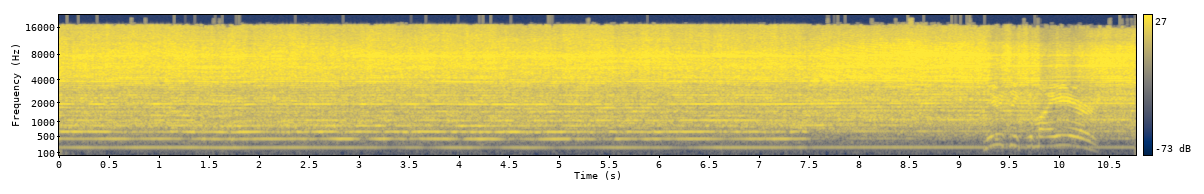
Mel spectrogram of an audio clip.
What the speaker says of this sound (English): Gonna do some sanding with the orbital sander to make it all smooth and crisp.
